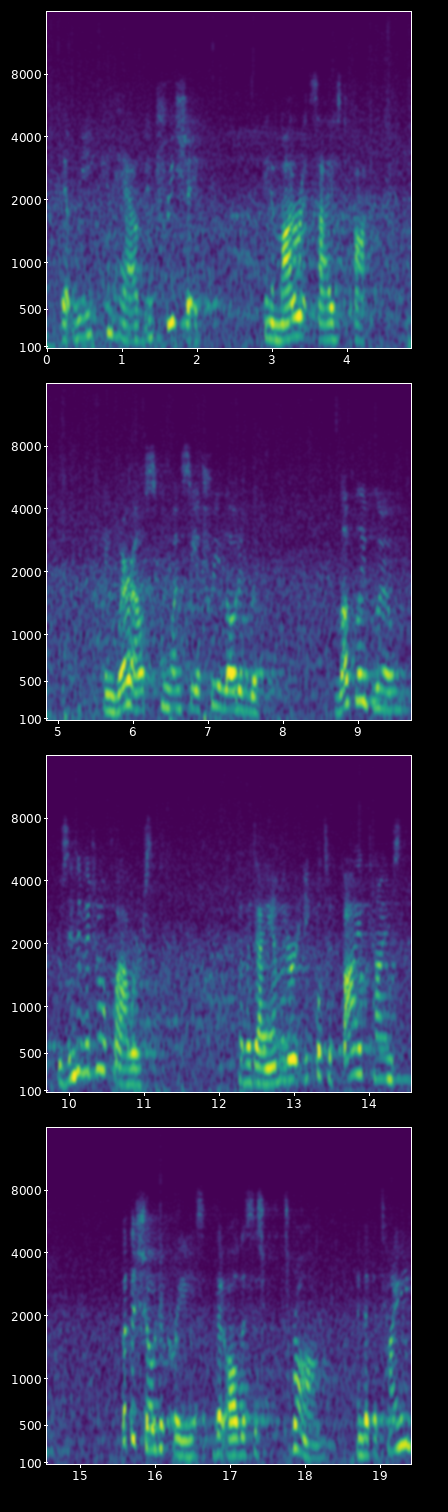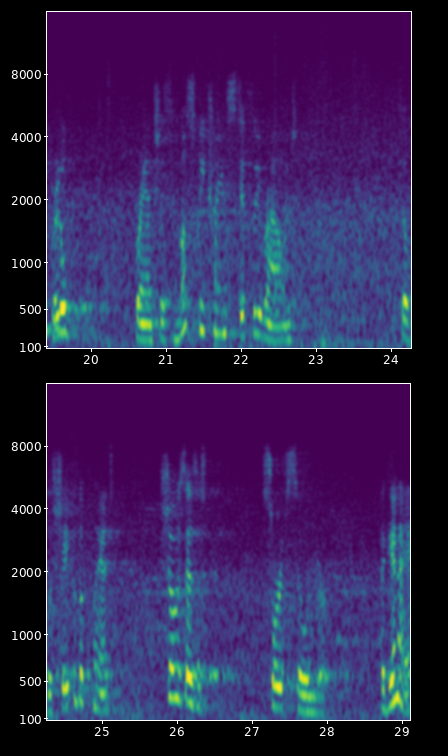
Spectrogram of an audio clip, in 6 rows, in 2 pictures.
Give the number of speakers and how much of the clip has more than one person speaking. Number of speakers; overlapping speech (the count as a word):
one, no overlap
